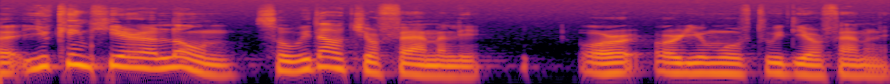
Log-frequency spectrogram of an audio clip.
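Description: A man speaks with lively intonation and a dark, mellow tone, with a Slovenian accent. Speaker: podcast host. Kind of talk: interview. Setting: video call.

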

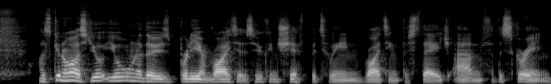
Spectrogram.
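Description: In a very clean recording with a silent background, a man speaks at medium pitch in an unremarkable speaking voice, his intonation lively and his loudness swinging widely. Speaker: podcast host and actor. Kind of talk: interview conversation.

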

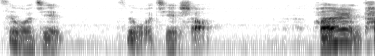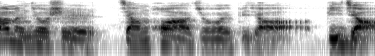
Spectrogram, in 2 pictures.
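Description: His delivery is very slow. The man's volume rises and falls in big swings. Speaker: HR employee. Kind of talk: casual interview. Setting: remote call.

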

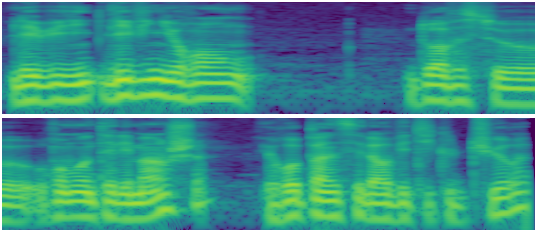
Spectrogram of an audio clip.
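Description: The voice has a dark, mellow tone, moving at a fairly slow pace with ordinary pitch variation and long, frequent pauses. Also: man, fairly low pitch for a man. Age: 50s. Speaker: vine nurseryman. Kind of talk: interview. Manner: halting.

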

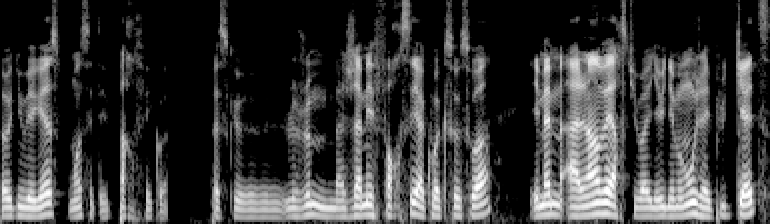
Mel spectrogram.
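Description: A man with a plain, everyday voice at a medium pitch speaks at a fairly quick pace with fairly even intonation, recorded dry and close with no echo over a quiet background. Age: 30s. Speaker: video game programmer. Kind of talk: casual chat.

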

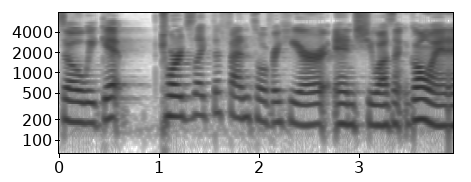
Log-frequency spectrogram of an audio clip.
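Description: A woman with a plain, everyday voice speaks at a fairly slow pace, her medium pitch moving with ordinary variation. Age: 40s. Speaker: host's mother. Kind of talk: casual chat. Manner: laughs often.

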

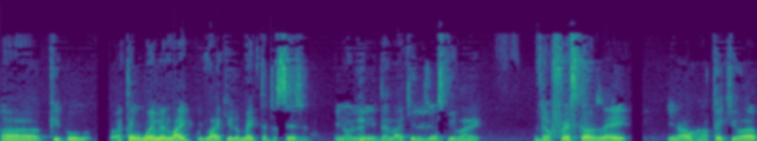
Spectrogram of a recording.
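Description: A man's very deep, low voice, dark and mellow in tone, fairly quick and flat in a monotone, against a quiet background. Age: 40s. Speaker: construction project manager. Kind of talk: casual chat.

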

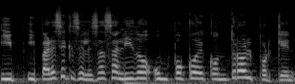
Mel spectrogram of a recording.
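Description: Speaking with fairly even intonation, a woman holds a high pitch. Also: very clean recording, silent background. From Yucatán Peninsula, Mexico. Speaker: radio host. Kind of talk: radio interview.

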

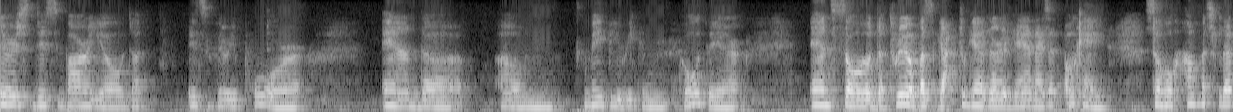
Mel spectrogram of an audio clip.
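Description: Somewhat breathy and fairly low in pitch, a woman speaks at a fairly slow pace. Her pitch variation is ordinary. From Philippines. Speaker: church missionary. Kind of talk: casual chat.

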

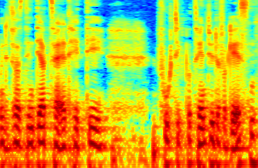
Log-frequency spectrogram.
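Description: A man talks with a Viennese accent. His pitch sits fairly low. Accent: Viennese Austrian dialect. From Lower Austria, near Vienna. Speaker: palliative care physician. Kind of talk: interview conversation.

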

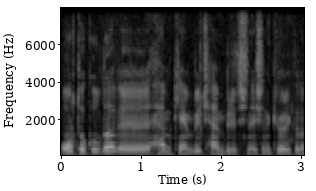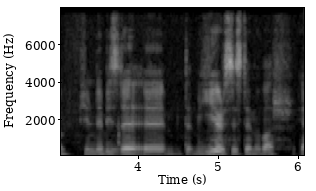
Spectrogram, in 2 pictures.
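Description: A man talks at a fairly slow pace and a fairly high pitch, with ordinary pitch variation. There is noticeable background noise. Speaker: biology teacher. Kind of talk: interview. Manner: halting, many fillers.

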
